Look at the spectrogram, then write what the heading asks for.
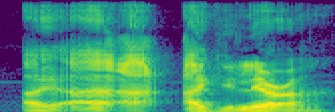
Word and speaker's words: Aguilera: Meanwhile, other names were up for multiple awards, including Edgar Barrera, Roar Alejandro, and Cristiana how do you pronounce her last name? Aguilera.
